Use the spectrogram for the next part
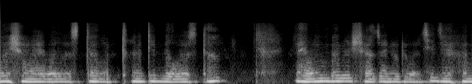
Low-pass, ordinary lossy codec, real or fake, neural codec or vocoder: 7.2 kHz; none; fake; codec, 16 kHz, 1 kbps, FreqCodec, smaller model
